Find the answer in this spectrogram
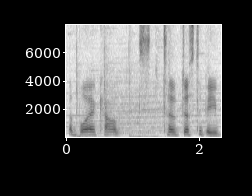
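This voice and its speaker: A woman's voice: medium pitch, little pitch movement, normal speed, vocal fry, warm tone, soft background music. A nineteen-year-old woman from Eastbourne talking candidly and jokingly in an interview. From Eastbourne, England. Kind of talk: documentary interview.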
